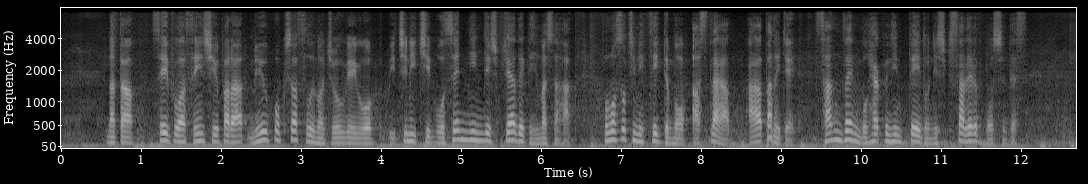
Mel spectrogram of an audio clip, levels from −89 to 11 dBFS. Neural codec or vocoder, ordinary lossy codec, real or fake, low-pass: codec, 16 kHz, 0.5 kbps, FunCodec, trained on LibriTTS, 25 frames a second; none; fake; 7.2 kHz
